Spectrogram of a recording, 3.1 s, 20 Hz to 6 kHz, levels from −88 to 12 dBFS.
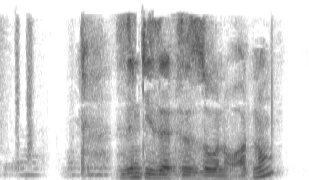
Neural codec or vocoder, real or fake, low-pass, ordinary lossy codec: none; real; 5.4 kHz; AAC, 24 kbps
